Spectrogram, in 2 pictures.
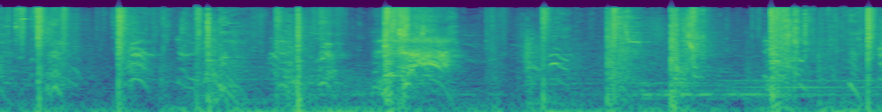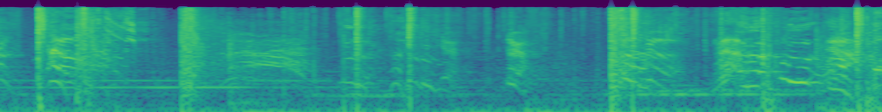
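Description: Punches thud in a fistfight.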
